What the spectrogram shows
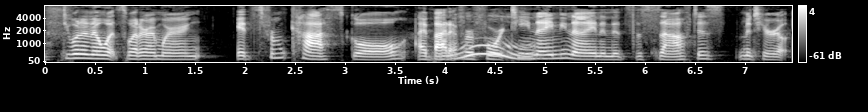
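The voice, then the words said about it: Congested, stuffy-nosed, childlike voice. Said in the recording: “my nose is stuffed up ... a little head coldy this week ... throatiness ... you sound like a little kid right now ... my nose is super stuffed up”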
